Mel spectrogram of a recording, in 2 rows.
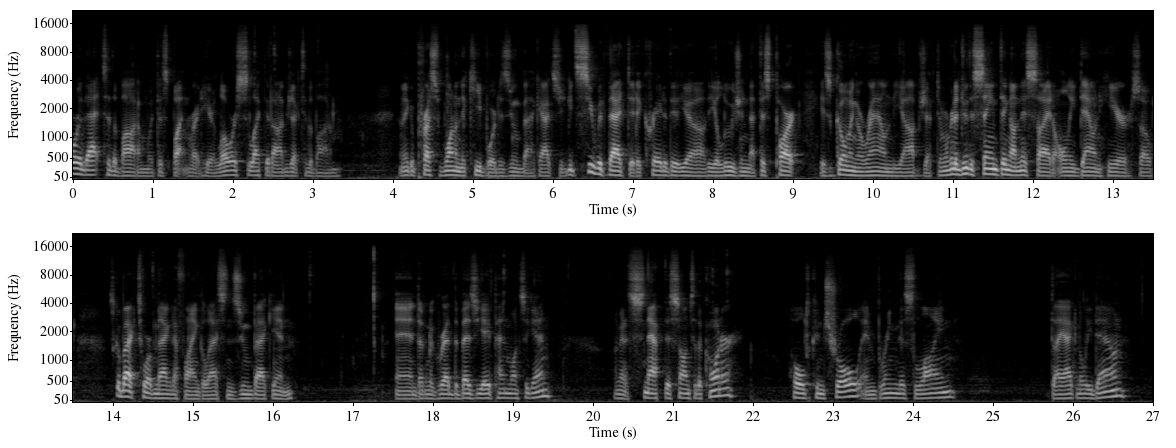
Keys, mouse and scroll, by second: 2.4 click, 4.8 1, 14.6 click, 15.8 click, 18.9 click, 21.6 click.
